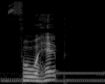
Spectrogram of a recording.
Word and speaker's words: Fwip: Fwip is pronounced Fwhip with a PH, like phone whip.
